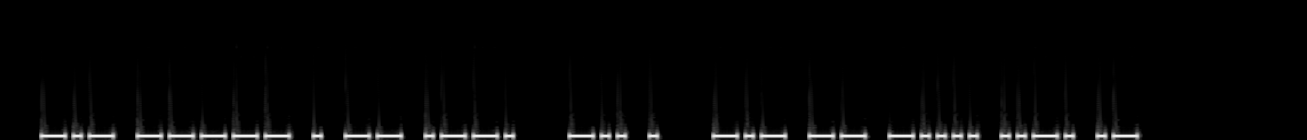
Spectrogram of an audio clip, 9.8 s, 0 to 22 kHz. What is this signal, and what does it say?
Morse code, heard as a keyed tone, about 20 wpm, 700 Hz. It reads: K0EMP DE KM6FA
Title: USA Callsign DE Callsign - 5 Characters - 20wpm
